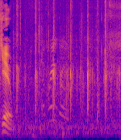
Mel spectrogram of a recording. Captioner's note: applause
